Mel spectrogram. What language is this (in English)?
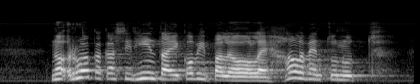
Finnish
